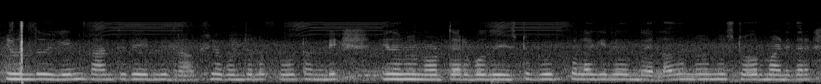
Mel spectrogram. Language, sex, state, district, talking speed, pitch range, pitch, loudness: Kannada, female, Karnataka, Shimoga, 125 wpm, 230-240 Hz, 235 Hz, -26 LUFS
